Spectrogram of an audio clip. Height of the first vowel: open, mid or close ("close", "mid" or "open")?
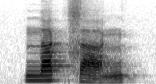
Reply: open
